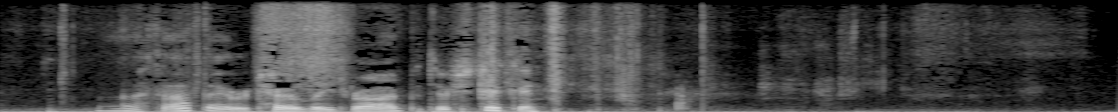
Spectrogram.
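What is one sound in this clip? Sheets of paper rustle and slide as they are handled.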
